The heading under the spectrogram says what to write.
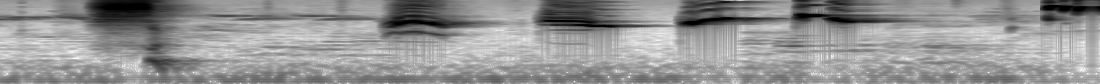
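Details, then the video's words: Greater green leafbird in a cage, its song stuffed with cililin imitations: a brief rustling burst, then separate loud whistled notes that swoop down or rise sharply, each roughly half a second apart, ending in a clipped high chirp. "CUCAK IJO MEWAH BONGKAR ISIAN CILILIN GACOR DOR"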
